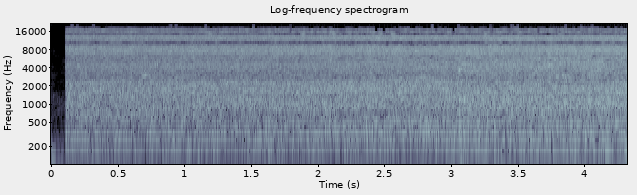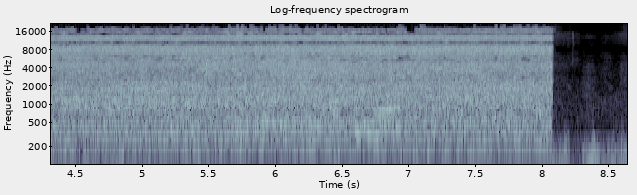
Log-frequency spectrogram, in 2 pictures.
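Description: A Puerto Rico waterfall roars steadily at close range, a dense unbroken rush of falling water filling the scene before cutting off abruptly near the end.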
